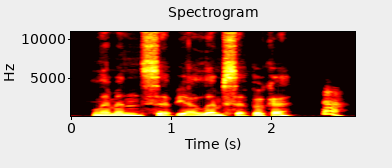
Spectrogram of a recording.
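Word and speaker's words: Lemsip: It's like lem sip. Like lemon and then sip. Lemon sip.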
